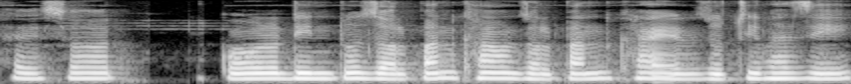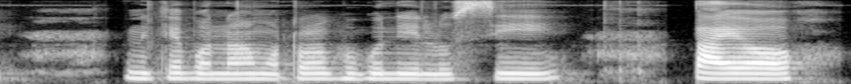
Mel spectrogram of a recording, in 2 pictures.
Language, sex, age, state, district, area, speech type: Assamese, female, 30-45, Assam, Nagaon, rural, spontaneous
